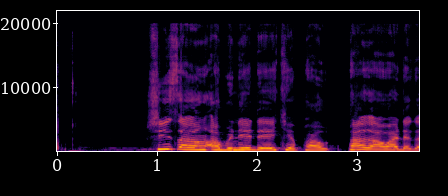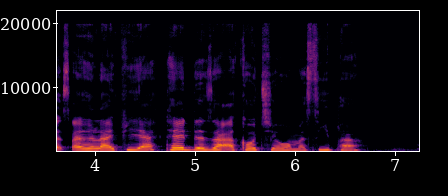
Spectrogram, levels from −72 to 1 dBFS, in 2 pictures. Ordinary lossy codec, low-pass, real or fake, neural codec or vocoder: none; none; fake; vocoder, 48 kHz, 128 mel bands, Vocos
